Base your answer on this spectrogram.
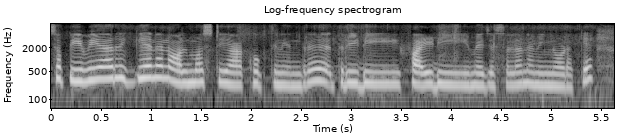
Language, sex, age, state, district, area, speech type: Kannada, female, 18-30, Karnataka, Chikkamagaluru, rural, spontaneous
